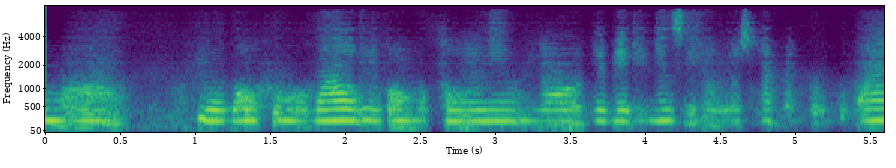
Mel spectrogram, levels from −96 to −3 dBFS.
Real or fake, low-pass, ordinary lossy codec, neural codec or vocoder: fake; 7.2 kHz; none; codec, 44.1 kHz, 0.9 kbps, DAC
